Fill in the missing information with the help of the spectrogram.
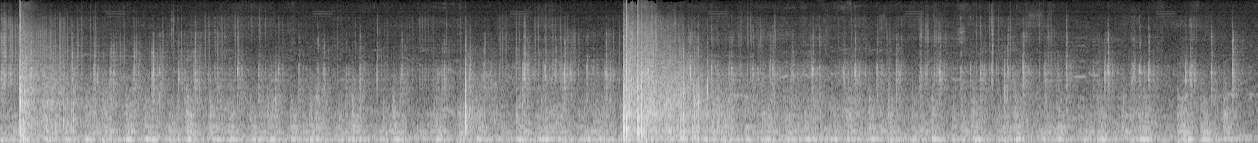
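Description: Aerial firework shells bursting with sharp bangs: one right at the start, a smaller one partway through, and the loudest about six seconds in, its boom trailing off, all over a steady low hum.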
